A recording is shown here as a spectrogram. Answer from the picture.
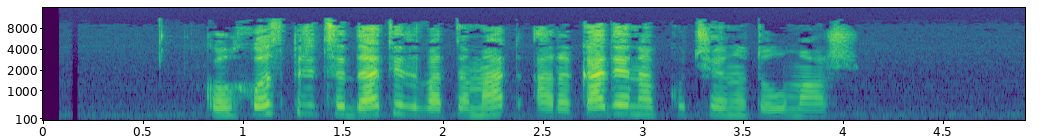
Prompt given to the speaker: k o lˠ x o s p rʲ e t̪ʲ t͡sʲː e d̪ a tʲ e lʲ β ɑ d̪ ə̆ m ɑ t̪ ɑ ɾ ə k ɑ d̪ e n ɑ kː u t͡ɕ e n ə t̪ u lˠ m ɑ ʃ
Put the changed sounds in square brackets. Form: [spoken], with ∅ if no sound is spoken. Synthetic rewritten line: k o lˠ x o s p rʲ e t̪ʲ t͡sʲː e d̪ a tʲ e lʲ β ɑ [t̪] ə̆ m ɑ t̪ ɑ ɾ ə k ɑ d̪ e n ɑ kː u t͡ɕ e n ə t̪ u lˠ m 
